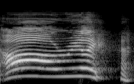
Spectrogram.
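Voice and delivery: very high, loud Oh, really then a laugh; delighted surprise. Real, not acted. Vlogger reads a funny comment, high and loud surprise. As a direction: shriek it with amused surprise. Reacting to a bee van comment.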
